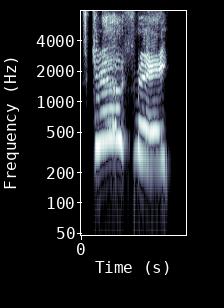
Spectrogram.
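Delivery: loud drawn-out yell.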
